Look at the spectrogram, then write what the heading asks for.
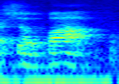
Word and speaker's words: Shabbat: The first time you had it right, Shabbat. Very good. Very good, sis. Very good. Okay. So now we have Shabbat, which should mean Sabbath.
